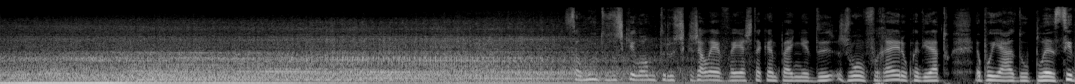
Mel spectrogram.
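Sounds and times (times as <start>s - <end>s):
old Volga car engine rumbling while driving slowly: 0.0s - 7.6s
speech: 5.8s - 10.7s.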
